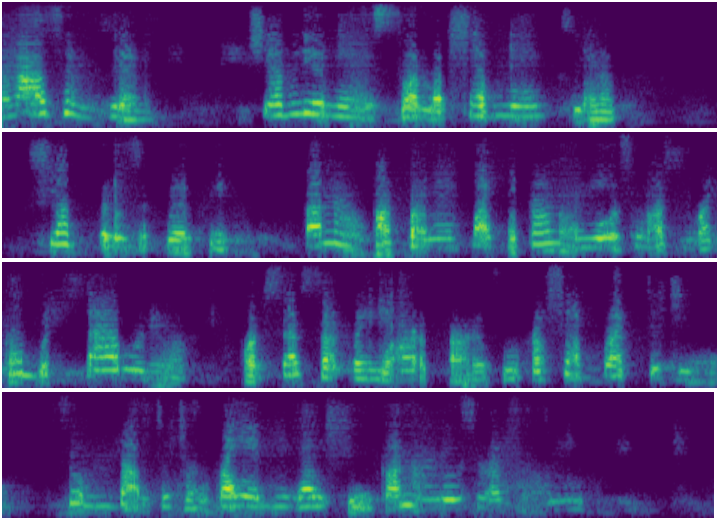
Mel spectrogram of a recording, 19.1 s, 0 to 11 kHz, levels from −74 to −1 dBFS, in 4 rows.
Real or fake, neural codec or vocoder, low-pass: fake; codec, 44.1 kHz, 0.9 kbps, DAC; 9.9 kHz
